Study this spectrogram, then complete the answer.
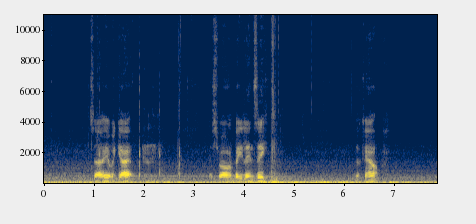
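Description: A middle-aged man speaks in short bursts close by inside a car.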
